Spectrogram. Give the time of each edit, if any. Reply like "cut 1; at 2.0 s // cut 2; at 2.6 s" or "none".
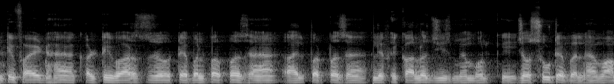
cut 1; at 3.8 s // cut 2; at 5.2 s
